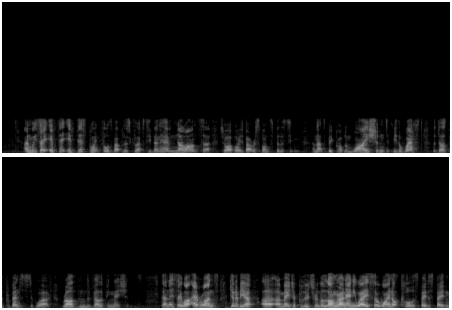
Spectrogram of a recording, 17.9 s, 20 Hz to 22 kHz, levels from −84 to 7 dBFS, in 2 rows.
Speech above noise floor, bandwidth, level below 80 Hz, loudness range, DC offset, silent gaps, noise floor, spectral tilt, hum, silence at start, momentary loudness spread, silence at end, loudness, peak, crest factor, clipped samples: 31 dB; 5.2 kHz; under -90 dBFS; 10 LU; under 0.1%; none; -67 dBFS; -1.5 dB/octave; none; 0.45 s; 18 LU; 0 s; -35 LUFS; -14 dBFS; 22 dB; under 0.1%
